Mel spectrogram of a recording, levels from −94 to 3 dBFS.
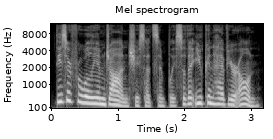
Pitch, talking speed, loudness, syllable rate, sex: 210 Hz, 280 wpm, -16 LUFS, 6.4 syllables/s, female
